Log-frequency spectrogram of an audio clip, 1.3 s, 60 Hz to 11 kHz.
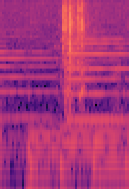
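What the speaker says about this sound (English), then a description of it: "The mechanical shutter will take a picture" A Fujifilm X-T20 mechanical shutter fires once, a quick crisp double click over a faint steady background hum.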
